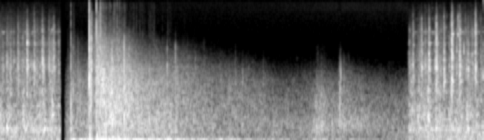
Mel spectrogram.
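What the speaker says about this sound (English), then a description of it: "We hear the guns clearly now." Heavy gunfire and artillery from a war audio drama set around the battle for Groningen, with a sharp close blast followed by a long rolling rumble that slowly fades, then a renewed crackle of distant shots.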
